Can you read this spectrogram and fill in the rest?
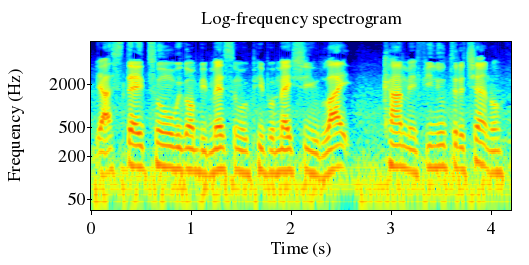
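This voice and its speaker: A man's voice: mid-range voice, fairly even intonation, fast talker, a bit bright, slight background noise. A young American man talking casually and in slang as the host of a prank video. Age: young adult. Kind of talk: casual slangy vlog talk and prank banter. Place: hardware store and its car park.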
